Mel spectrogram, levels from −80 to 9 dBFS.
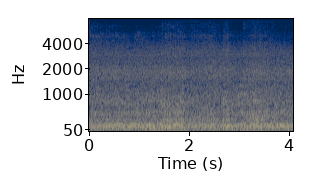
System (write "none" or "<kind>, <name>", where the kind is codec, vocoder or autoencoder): none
